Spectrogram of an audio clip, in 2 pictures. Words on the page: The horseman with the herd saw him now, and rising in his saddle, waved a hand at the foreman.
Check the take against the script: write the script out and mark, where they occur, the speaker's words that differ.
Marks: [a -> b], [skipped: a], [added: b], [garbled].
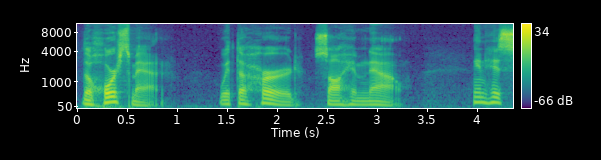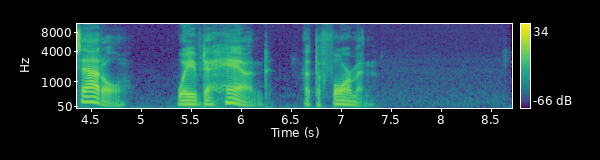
The horseman with the herd saw him now, [skipped: and rising] in his saddle, waved a hand at the foreman.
